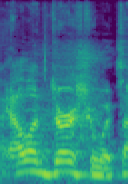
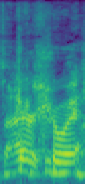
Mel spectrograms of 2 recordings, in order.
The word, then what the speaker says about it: Dershowitz: You know, I heard Alan Dershowitz. I don't even know if I'm pronouncing his name. – Yeah, Alan Dershowitz. Dershowitz.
